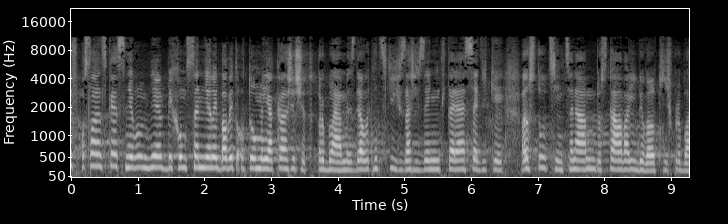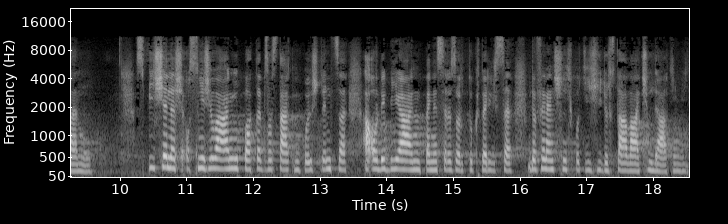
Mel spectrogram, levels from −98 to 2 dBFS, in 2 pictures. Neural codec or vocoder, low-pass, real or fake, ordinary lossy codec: codec, 32 kHz, 1.9 kbps, SNAC; 14.4 kHz; fake; MP3, 48 kbps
